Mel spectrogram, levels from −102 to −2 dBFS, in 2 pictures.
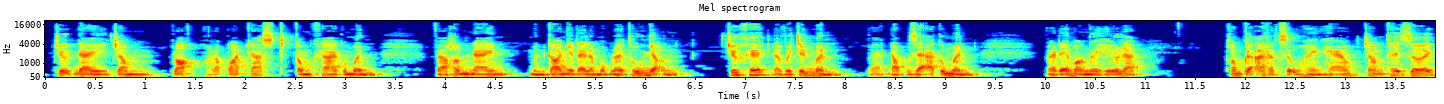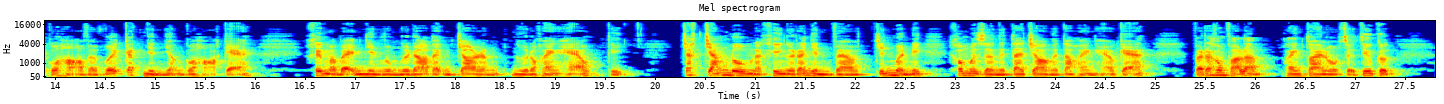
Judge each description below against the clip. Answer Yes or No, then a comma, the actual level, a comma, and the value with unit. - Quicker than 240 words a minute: No, average, 235 wpm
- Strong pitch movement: Yes, wide, 6.5 semitones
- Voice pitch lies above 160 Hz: No, low, 135 Hz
